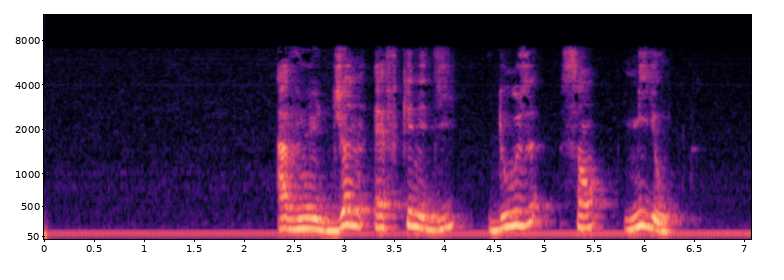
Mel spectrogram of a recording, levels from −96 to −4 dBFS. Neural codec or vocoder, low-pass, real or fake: none; 7.2 kHz; real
